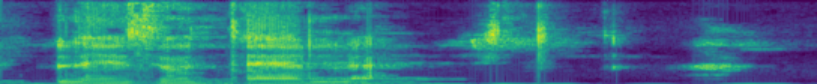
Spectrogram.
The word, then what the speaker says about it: les hôtels: Nah di sini dilakukan liaison, yakni membacanya diteruskan ke kata berikutnya, sehingga huruf S pada kata le dibaca seperti huruf Z, jadi les hôtels.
